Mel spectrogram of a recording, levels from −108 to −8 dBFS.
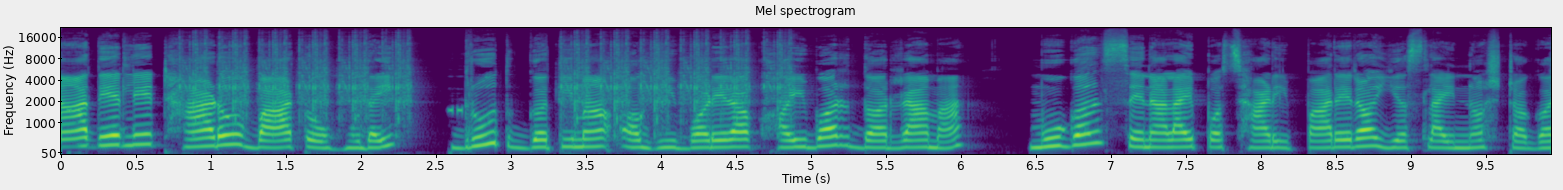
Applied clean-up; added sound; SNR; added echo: classical method log-MMSE.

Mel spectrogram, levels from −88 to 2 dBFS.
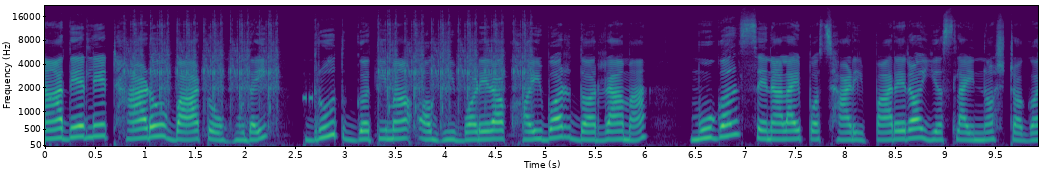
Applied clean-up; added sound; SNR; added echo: none; Camera; 16 dB; none.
